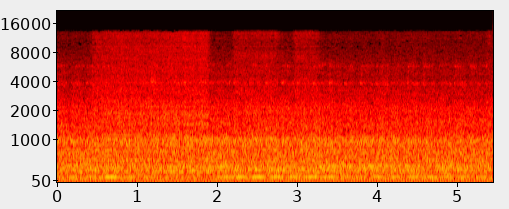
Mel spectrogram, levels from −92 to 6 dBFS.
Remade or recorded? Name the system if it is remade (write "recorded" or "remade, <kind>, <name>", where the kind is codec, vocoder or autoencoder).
recorded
